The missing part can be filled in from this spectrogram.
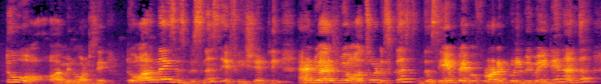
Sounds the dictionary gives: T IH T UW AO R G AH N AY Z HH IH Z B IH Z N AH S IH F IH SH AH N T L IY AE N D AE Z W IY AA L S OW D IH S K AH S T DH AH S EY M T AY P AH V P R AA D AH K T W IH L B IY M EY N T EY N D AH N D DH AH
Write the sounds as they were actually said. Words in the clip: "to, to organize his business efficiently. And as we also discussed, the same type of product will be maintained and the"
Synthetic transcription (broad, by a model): T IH T UW AO R G AH N AY Z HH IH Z B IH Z N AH S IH F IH SH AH N T L IY AE N D AE Z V IY AA L S OW D IH S K AH S T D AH S EY M T AY P AH V P R AA D AH K T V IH L B IY M EY N T EY N D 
